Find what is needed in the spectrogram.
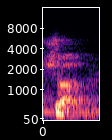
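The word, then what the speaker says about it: Shofner: It's not long, it's short. Short. Schofner.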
